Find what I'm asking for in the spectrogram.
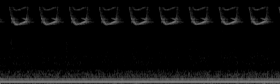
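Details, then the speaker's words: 1974 silverface Fender Super Reverb amp with new preamp tubes, still needing a cap job: steady hum with a fast, even high-pitched chirp pulsing with the vibrato rate, only in the vibrato channel; changes with speed, not intensity; classic vibrato ticking. "it's almost like the ticking that's a very common problem but obviously vibrato works and just the same way that the ticking happens it changes with the speed"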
